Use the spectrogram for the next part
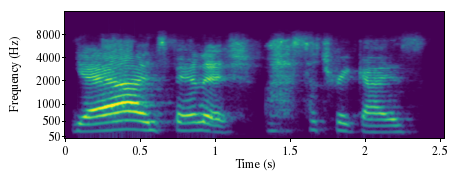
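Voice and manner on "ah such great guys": usual speaking voice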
